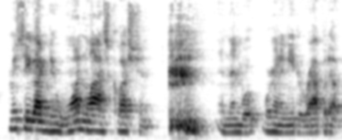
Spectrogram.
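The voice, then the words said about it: Strained, fading voice. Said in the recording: “my voice is really going away”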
